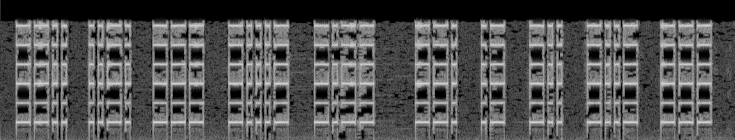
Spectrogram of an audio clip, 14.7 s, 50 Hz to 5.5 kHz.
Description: Morse code, heard as a keyed tone, about 13 wpm, spaced as for 10 wpm, 750 Hz. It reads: ZFO<BT>Y GADXO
